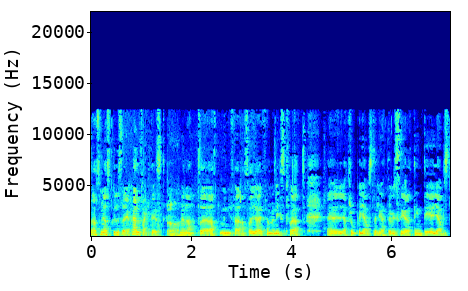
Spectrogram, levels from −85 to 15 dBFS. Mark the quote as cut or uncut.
cut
